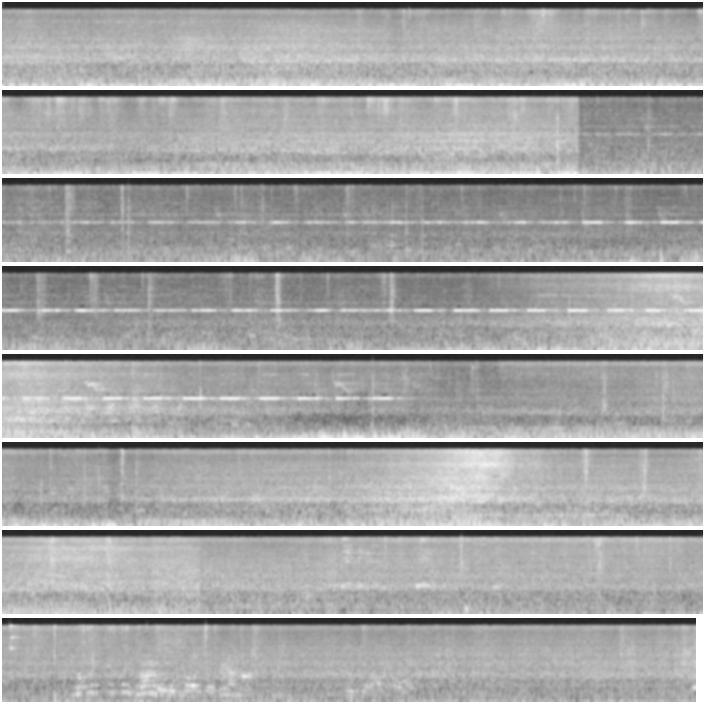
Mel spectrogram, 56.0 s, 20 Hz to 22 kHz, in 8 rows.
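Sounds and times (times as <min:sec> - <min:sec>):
vehicles passing: 0:00.0 - 0:56.0.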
